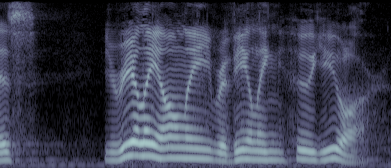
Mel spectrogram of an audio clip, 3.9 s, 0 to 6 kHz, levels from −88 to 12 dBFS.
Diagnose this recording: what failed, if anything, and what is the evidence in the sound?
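Listening closely to the speech, nothing stood out that would point to a failure anywhere in the recording chain.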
